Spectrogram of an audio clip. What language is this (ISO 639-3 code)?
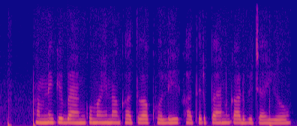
mag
